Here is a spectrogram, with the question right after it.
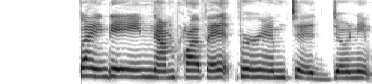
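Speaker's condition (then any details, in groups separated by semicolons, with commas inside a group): Friedreich's ataxia; ambulatory until about 21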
